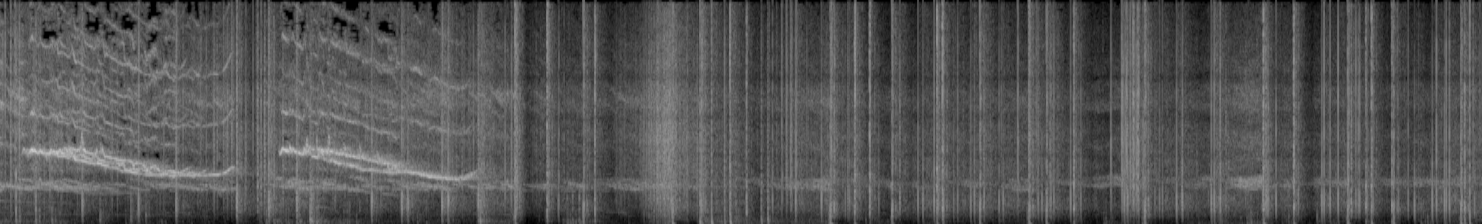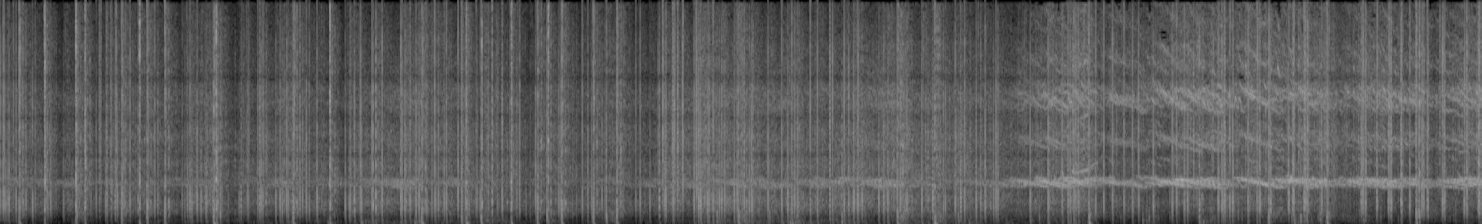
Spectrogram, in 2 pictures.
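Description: Consumer fireworks going off: a dense, continuous run of rapid bangs and crackling. Two falling whistles sound in the first few seconds.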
